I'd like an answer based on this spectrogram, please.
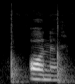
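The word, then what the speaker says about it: honour: दिख रहा है ना इन सब में क्या होता है? एस साइलेंट होता है। इसको भी देख लेते हैं। ऑनर है ना तो इसका प्रोनंसिएशन क्या आता है? ऑनर। यह स्टार्ट भले ही एस से हो रहा है।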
